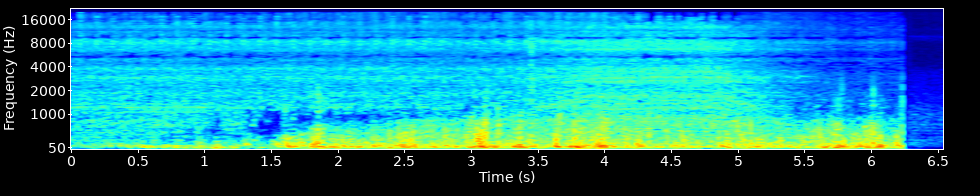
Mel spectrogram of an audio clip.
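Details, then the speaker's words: 2009 Honda Accord with about 350,000 miles, shutting off when shifted into reverse or drive: rough, uneven idle labours for several seconds then cuts out abruptly; stall likely from a big hole in the air intake hose. "And when I looked inside my engine bay, I did notice that my air intake hose had a big hole in it."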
